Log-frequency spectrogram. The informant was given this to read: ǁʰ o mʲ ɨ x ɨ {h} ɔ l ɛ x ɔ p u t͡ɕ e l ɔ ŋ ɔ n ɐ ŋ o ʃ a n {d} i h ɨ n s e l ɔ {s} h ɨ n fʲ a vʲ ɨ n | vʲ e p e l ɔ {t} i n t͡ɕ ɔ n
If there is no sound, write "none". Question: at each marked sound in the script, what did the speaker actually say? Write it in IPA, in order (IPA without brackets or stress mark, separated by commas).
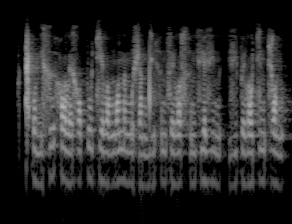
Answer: h, d, s, t͡ɕ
